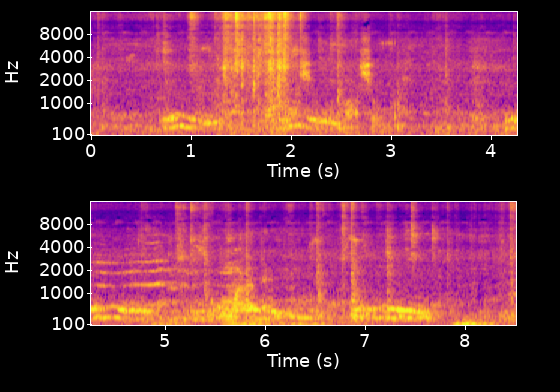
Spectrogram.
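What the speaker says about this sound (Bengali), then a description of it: "দেখো ভাই রেড চেকার কবুতর, কোয়ালিটি কার এটা" Red checker racing pigeons coo repeatedly at close range in soft, rolling bursts, heard under a man's speech.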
